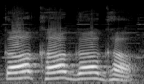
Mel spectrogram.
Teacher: क वर्ग का उच्चारण स्थान क्या होता है ये भी जान लीजिए, कंठ से। कंठ होता है ना, जो गला के बीच में होता है वो कंठ होता है।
